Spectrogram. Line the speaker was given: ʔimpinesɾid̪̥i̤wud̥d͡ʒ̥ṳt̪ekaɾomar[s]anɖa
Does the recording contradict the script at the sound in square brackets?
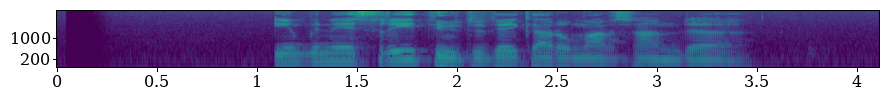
no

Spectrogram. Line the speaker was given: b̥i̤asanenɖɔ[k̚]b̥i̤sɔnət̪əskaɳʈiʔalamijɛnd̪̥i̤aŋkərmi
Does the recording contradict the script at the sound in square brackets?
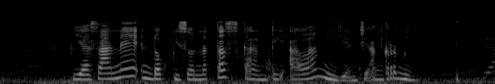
no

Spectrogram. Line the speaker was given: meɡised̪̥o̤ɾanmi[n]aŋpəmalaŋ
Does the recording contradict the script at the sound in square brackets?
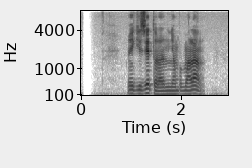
yes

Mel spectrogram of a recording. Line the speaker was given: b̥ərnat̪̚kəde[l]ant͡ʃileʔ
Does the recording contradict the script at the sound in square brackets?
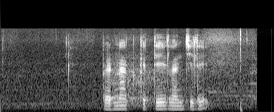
no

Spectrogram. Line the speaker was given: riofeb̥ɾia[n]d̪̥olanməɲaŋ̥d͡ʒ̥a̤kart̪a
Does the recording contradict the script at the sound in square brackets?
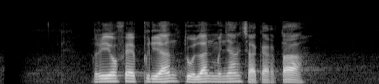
no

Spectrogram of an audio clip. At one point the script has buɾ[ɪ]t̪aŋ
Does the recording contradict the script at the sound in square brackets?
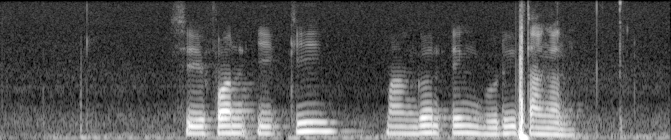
yes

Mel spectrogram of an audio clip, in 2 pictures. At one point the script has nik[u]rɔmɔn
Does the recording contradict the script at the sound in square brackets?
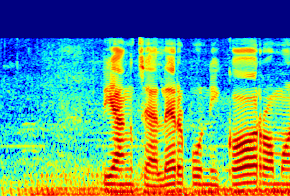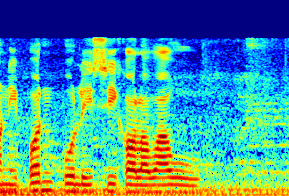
yes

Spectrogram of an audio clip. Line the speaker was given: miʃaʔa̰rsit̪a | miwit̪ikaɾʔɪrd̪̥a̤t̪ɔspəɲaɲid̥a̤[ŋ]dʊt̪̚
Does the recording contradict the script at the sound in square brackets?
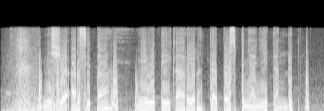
no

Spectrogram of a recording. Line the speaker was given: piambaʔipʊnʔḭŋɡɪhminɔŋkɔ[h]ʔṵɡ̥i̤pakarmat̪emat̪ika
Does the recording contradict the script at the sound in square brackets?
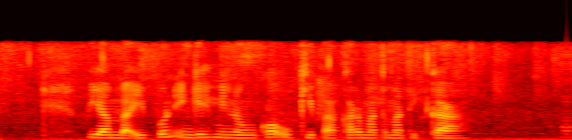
yes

